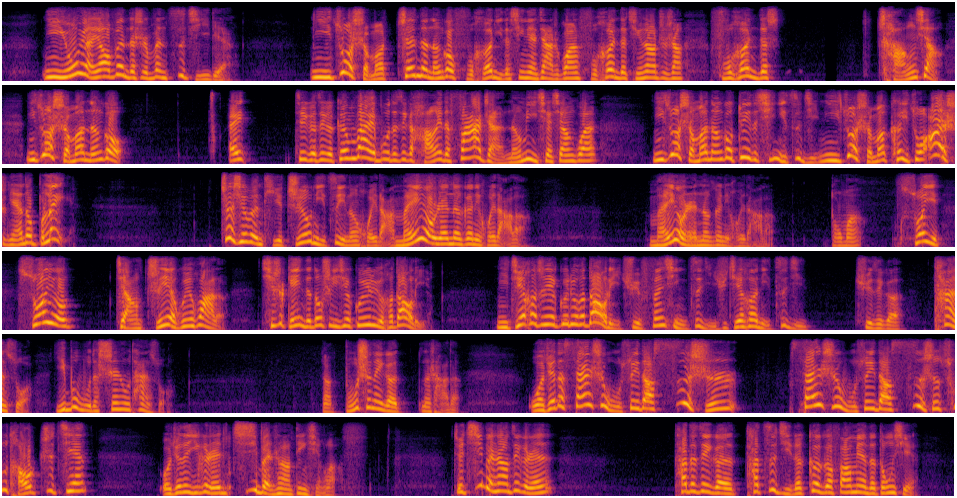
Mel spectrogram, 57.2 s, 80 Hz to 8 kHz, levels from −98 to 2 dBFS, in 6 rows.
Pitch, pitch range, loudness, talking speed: 230 Hz, 190-275 Hz, -21 LUFS, 260 characters per minute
